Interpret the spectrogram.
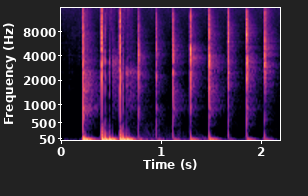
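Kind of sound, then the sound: human body sound, hand clapping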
